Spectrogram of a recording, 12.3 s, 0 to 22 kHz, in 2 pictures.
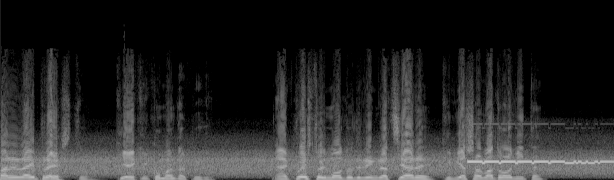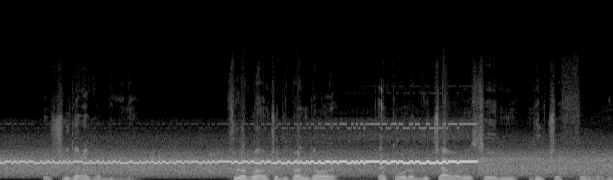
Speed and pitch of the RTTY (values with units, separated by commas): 45.45 baud, 170 Hz shift, 2200 Hz centre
